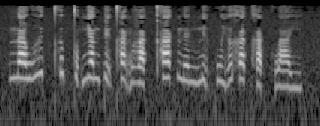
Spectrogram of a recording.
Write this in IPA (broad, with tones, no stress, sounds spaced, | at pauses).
n a˧ w ɣ ɨ˦˥ t̚ t̪ʰ ə˦˥ p̚ t̪ o̰˧˨ ɲ a˧ n ɗ ḛ˧˨ t̪ʰ a̰˧˨ ŋ v a˨˩ k̚ t̪ʰ a˦˥ k̚ n ɛ̤˨˩ ŋ n ḭ˧˨ ə̯ k w ḭ˧˥ ə̯ x a˦˥ t̚ x a˨˩ k̚ h w a̤˨˩ j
